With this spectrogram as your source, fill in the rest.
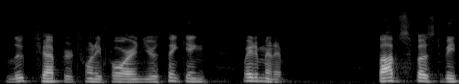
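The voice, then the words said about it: American-sounding accent. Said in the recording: “It sounds like I was born and bred and buttered in the U.S.”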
